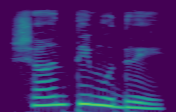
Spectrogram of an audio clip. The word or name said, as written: ಶಾಂತಿಮುದ್ರೆ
